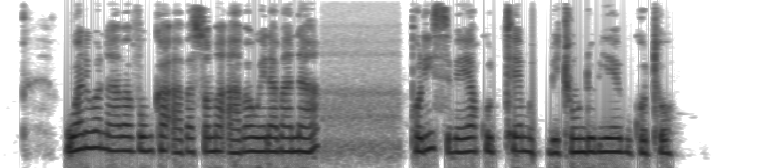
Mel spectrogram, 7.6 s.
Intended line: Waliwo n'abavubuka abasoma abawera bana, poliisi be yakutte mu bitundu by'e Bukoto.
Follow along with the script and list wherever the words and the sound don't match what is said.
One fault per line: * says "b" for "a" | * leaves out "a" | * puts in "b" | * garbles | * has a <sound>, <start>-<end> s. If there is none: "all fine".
all fine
